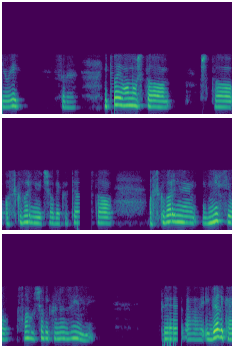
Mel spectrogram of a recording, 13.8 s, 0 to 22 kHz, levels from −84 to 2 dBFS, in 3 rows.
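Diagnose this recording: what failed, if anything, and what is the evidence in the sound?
The network stage is at fault here: packet loss with pitch repetition. At 2.18 s there's a brief 60 ms held, buzzy note where the receiver loops the last pitch period. At 6.10 s a 280 ms gap repeats, fades and drops to silence before the speech cross-fades back in. From 12.34 to 12.78 s the losses are scattered, the longest run about 120 ms, which fits 20 ms packets going missing. The band-limited G.711 telephone sound carries through underneath.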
